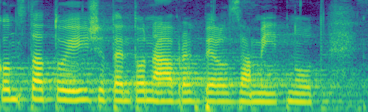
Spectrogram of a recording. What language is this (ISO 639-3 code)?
ces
